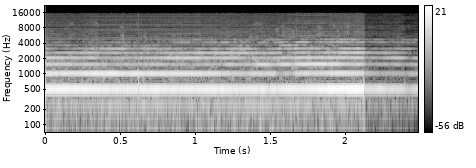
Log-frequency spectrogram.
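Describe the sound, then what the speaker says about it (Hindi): A steady, droning air-raid siren in Pakistan holds a constant tone, loud and unbroken for a couple of seconds before cutting off abruptly. "ये पाकिस्तान का सायरन बज रहा है"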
